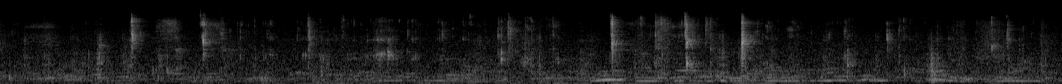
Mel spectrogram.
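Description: Eating sounds from two people: wet chewing and mouth smacks of rice and pork curry, with sharp crunchy bites of fresh lettuce leaves. The crunches are loudest in a cluster a little past the middle.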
